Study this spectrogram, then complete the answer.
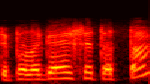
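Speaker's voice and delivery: loud shouting. A passenger calls out from the back row of the plane, shouting. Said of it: "крикнула с заднего ряда Шейла".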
